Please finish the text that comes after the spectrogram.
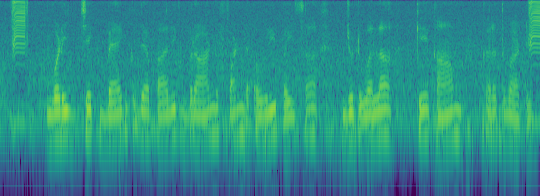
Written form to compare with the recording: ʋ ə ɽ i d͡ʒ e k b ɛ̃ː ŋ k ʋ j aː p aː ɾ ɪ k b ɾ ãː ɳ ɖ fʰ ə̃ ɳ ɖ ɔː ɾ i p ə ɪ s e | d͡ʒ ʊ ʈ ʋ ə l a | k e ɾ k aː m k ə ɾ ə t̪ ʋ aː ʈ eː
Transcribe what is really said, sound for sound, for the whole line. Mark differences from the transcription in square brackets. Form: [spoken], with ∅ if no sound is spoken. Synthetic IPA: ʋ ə ɽ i d͡ʒ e k b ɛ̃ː ŋ k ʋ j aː p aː ɾ ɪ k b ɾ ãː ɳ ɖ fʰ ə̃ ɳ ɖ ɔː ɾ i p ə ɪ s [a] | d͡ʒ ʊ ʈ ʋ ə l a | k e [∅] k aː m k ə ɾ ə t̪ ʋ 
